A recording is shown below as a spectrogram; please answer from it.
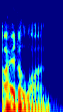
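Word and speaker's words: εἴδωλον: The Greek word eidolon, pronounced eidolon, originally meant phantom or image.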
